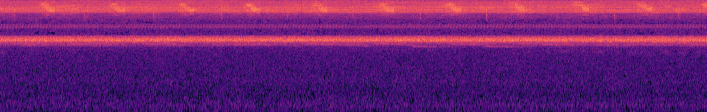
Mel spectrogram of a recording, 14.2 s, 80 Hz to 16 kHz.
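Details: Insects calling after Typhoon No. 21 has passed: a dense, continuous high chorus with steady bright bands of ringing trills, unbroken throughout, over a faint low hiss.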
